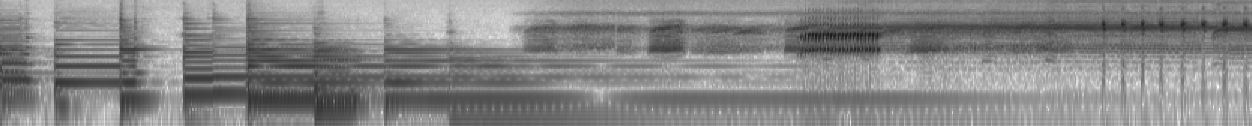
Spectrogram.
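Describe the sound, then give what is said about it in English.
Frogs croaking in a loud chorus: deep, resonant croaks repeat in a loose rhythm, then overlap with higher trilling calls and finish in a run of quick pulsing chirps. No voices. “It always comes back to the frogs.”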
